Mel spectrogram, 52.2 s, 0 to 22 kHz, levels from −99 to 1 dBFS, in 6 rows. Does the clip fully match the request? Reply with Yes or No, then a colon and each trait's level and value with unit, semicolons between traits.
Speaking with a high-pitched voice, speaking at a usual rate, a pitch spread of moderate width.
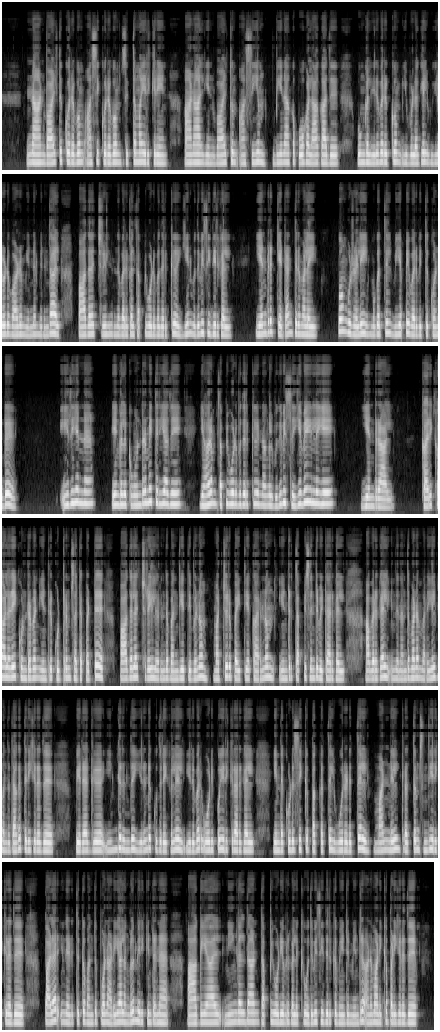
No: high, 210 Hz; average, 110 wpm; narrow, 2.3 semitones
